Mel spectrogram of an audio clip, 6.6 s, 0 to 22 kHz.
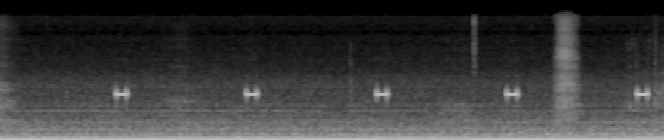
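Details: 2006 Citroen C3 petrol, replacement radio from another car not coded to this car's VIN, radio otherwise working: constant short high beep about every 1.3 seconds, radio security lockout.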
